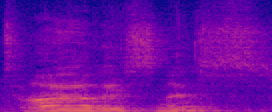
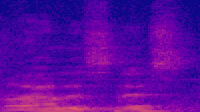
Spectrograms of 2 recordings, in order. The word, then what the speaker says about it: tirelessness: about the schwa one tirelessness with listness tirelessness but another and perhaps now the more usual one is with a tirelessness tirelessness both are correct but we seem to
